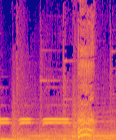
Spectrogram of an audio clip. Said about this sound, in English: Then Percy heard a familiar whistle.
